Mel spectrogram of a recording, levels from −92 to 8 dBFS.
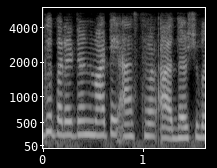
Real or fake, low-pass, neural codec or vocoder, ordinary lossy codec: fake; 5.4 kHz; codec, 32 kHz, 1.9 kbps, SNAC; none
